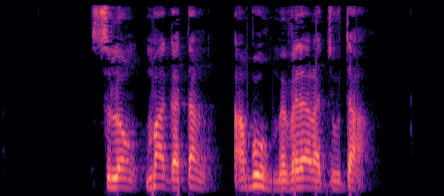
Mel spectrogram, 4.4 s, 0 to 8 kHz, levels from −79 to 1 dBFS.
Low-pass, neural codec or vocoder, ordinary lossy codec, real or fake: 7.2 kHz; none; MP3, 48 kbps; real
